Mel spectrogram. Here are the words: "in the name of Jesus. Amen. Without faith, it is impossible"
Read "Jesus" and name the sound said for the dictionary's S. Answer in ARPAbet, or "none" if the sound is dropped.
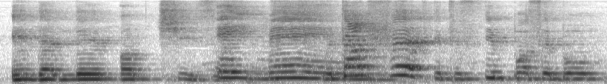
none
